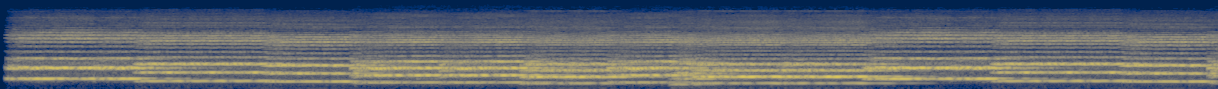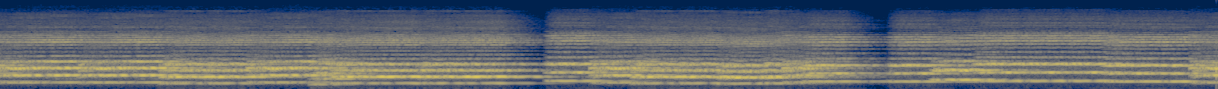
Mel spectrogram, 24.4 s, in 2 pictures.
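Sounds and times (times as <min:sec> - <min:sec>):
alto singing a carol: 0:00.1 - 0:24.3.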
